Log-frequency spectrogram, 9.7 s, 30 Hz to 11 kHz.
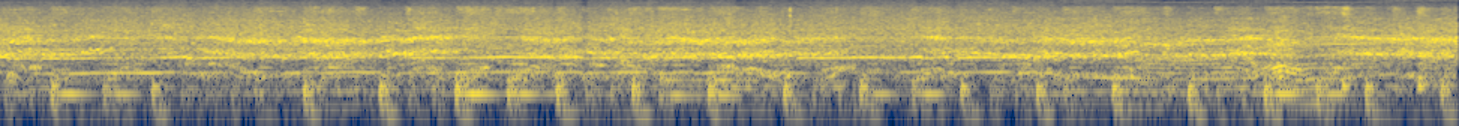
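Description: The 877 hp Regalia car in Forza Horizon 3 drives hard and skids, with a steady engine roar and continuous tire screech that stays loud and close throughout.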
